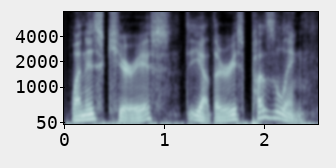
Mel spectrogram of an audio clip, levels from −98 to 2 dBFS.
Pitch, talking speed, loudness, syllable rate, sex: 120 Hz, 165 wpm, -19 LUFS, 5.0 syllables/s, male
